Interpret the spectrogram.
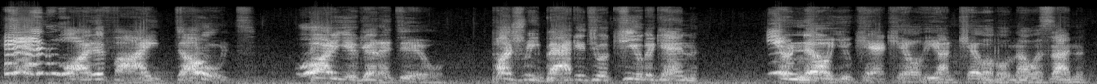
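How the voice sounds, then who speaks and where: A man playing an unhinged, bombastic glitching digital demon villain in an audio story, mocking and theatrical, with a torn, raspy screaming edge. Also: high voice, wildly swooping pitch, slow pace, bright, forceful tone, shouting, far from the mic, faint music behind, exaggerated voice. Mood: taunting.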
